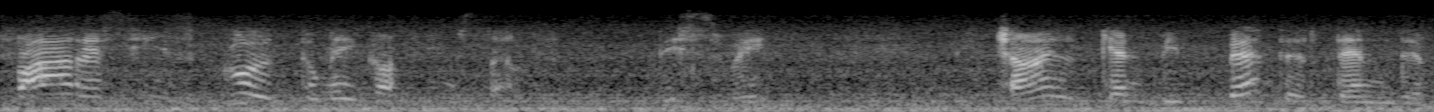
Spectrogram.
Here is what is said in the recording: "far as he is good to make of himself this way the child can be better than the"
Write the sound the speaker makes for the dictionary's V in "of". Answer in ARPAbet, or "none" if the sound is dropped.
P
